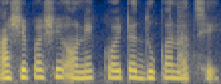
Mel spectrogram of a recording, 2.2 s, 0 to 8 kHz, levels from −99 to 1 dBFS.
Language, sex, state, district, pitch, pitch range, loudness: Bengali, female, Assam, Kamrup Metropolitan, 245 Hz, 235-260 Hz, -18 LUFS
